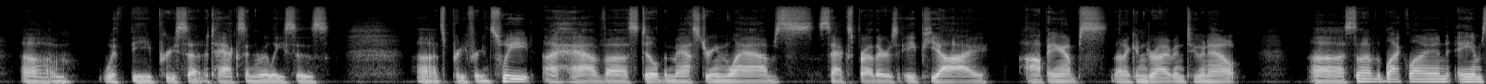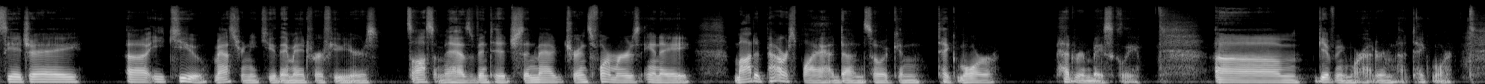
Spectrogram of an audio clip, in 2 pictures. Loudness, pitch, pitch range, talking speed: -17 LUFS, 100 Hz, 90-115 Hz, 160 wpm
